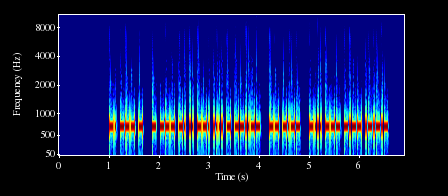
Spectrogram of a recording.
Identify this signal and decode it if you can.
Morse code, heard as a keyed tone, about 42 wpm, 700 Hz. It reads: NOT TONIGHT, MY BOY.
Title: Sentences from Top 1000 Words - Review Part 3 - 45wpm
